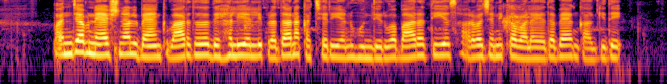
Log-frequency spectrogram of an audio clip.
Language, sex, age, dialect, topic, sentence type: Kannada, female, 25-30, Coastal/Dakshin, banking, statement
